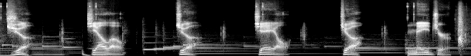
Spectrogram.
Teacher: The English J sound, j, is very different. It starts by blocking the air, similar to a D sound, before releasing with some friction.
